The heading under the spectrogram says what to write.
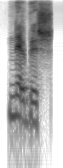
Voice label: "nebbish", Indian

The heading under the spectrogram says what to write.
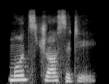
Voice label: "monstrosity", Indian

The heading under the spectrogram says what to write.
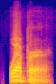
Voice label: "weber", American

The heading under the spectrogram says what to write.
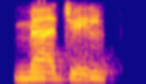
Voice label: "magilp", Indian

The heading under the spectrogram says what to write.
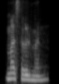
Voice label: "Mussulman", Indian

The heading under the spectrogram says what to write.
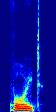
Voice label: "void", Indian

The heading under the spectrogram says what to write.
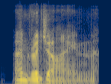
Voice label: "androgyne", British

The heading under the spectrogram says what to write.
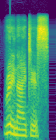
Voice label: "rhinitis", Indian

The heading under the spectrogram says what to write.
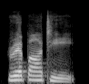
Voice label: "repartee", Indian

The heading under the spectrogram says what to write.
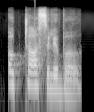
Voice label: "octosyllable", Indian

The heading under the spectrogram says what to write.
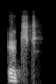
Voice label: "echt", Indian

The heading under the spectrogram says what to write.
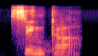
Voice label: "sinker", Indian

